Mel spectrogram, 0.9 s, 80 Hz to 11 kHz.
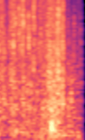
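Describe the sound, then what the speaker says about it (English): Plastic packaging crinkles and crackles at close range as a retract unit for a Top Flite P-47 RC plane is unwrapped, a dense, steady rustle lasting under a second with no talking. "I'll go ahead and unwrap the"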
